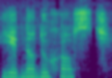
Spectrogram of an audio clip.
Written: jednoduchosť

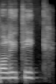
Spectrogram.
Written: politik

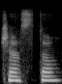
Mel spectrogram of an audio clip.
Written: často

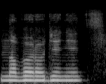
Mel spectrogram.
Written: novorodenec

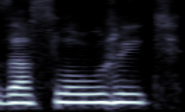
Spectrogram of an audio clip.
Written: zaslúžiť

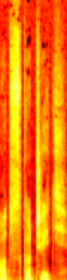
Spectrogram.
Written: odskočiť

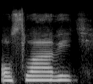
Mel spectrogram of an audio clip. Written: oslavit

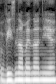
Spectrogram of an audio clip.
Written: vyznamenanie

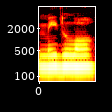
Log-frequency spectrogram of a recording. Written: mydlo

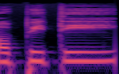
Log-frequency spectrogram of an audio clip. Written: opitý

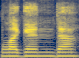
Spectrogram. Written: legenda

